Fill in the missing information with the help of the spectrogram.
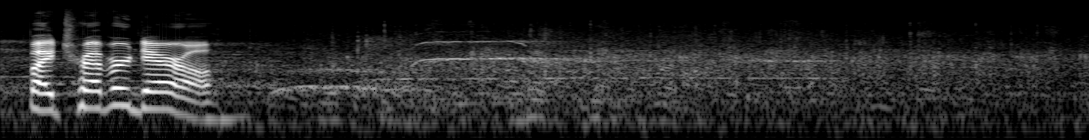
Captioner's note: audience claps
